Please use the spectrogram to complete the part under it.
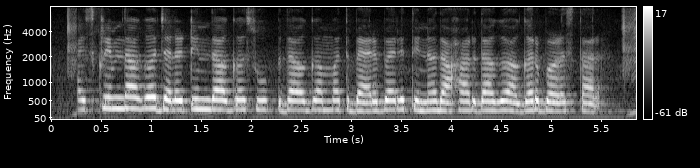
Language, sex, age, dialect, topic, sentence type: Kannada, female, 18-24, Northeastern, agriculture, statement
